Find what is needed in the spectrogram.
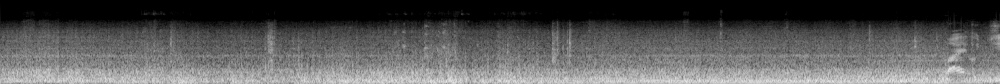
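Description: Diesel engine and road noise of a Mercedes-Benz Atego truck heard from inside the cab while driving. The engine hum grows stronger about halfway through.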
